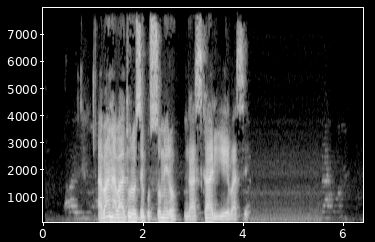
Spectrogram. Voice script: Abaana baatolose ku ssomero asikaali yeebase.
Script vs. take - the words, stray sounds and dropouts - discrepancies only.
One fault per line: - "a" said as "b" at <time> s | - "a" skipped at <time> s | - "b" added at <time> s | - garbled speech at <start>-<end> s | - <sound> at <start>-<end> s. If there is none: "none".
- "nga" added at 2.8 s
